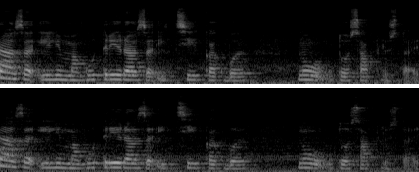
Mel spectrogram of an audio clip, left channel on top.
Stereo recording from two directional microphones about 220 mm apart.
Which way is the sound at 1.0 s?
40° left (ahead or behind).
